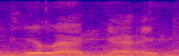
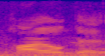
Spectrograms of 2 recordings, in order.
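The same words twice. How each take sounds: First: Pile is said the local way, unlike English. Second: Pile is said like the English word pile. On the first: The speaker calls it right. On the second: The speaker calls it wrong.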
